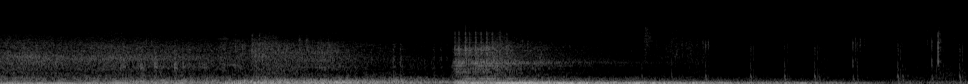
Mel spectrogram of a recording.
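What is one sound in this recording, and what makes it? Heavy doors grind and rumble slowly open.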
